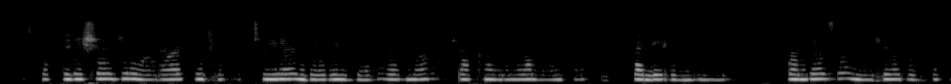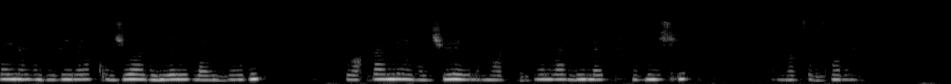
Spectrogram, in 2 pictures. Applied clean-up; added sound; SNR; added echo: neural mask model DeepFilterNet 3.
